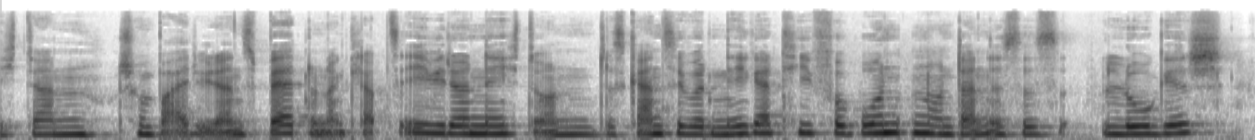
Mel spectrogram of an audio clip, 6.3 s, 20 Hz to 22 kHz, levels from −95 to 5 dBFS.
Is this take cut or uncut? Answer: uncut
